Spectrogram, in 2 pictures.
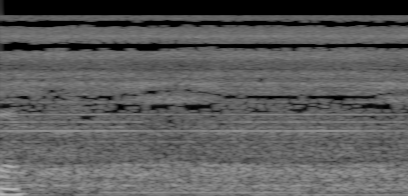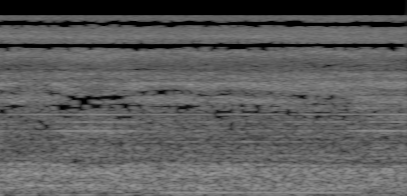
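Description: Small handheld heat gun running steadily: a constant rush of blown air with a faint low fan hum.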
